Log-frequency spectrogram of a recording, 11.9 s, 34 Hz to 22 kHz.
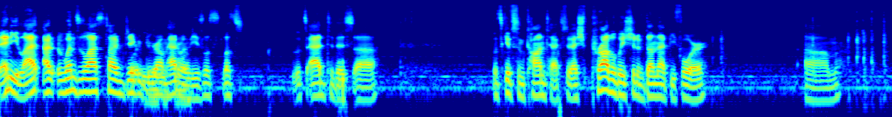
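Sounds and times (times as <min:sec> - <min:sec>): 
speech: 0:00.0 - 0:05.1, 0:06.6 - 0:09.5, 0:10.8 - 0:11.4
voiced hum: 0:01.5 - 0:04.8
typing on a mechanical keyboard: 0:10.7 - 0:11.9.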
